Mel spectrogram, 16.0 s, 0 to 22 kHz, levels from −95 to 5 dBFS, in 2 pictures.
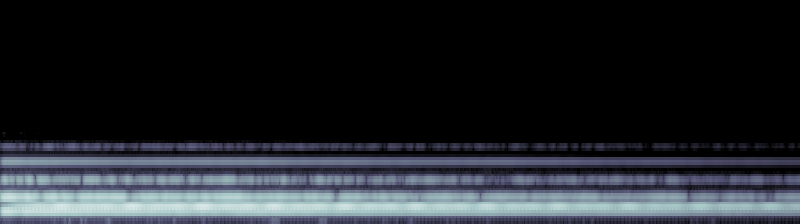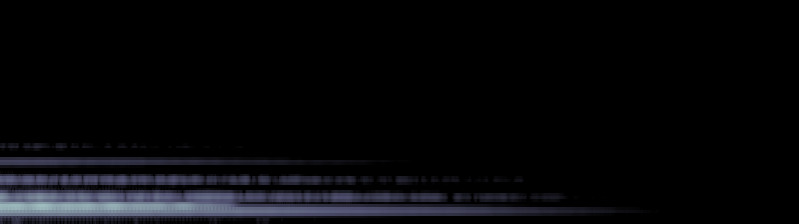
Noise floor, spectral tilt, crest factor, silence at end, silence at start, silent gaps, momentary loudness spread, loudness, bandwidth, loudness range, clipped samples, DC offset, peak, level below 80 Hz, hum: under -90 dBFS; -12 dB/octave; 16 dB; 6.1 s; 0 s; none; 19 LU; -14 LUFS; 1.6 kHz; 21 LU; under 0.1%; under 0.1%; -2 dBFS; -78 dBFS; none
